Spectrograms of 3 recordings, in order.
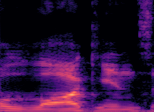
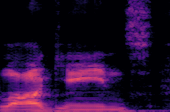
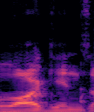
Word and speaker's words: Loggains: offensive coordinator Dowell um from what I understand you pronounce it Dow logins I believe it's you don't really pronounce the a so it's not law gains from my understanding correct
